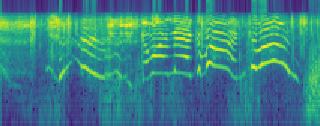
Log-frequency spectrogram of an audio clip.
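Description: A child's high-pitched wordless voice: several drawn-out cries that rise and fall in pitch, one after another.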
